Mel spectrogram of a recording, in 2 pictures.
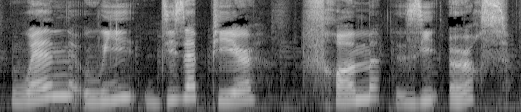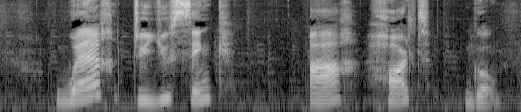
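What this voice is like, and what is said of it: Exaggerated French accent. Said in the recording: “that hyper-French accent that you said ... Americans like”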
